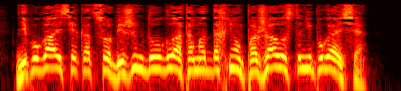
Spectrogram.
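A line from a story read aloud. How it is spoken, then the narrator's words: Shouting while running. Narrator (Russian): Муша, не переставая бежать, кричал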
